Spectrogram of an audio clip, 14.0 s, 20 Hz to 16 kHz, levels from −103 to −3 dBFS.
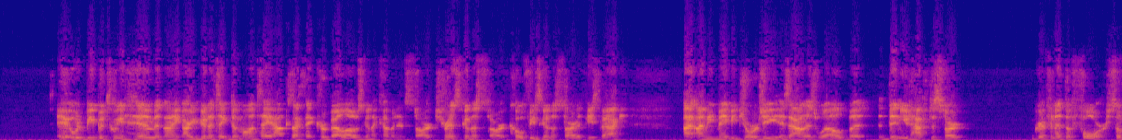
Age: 20-39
